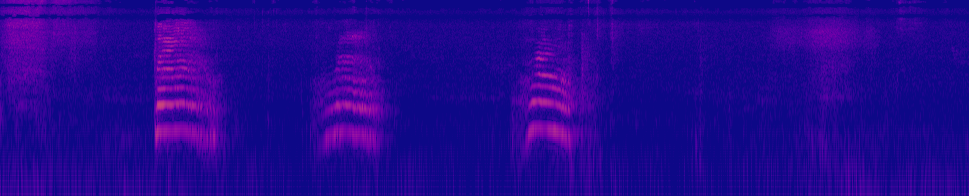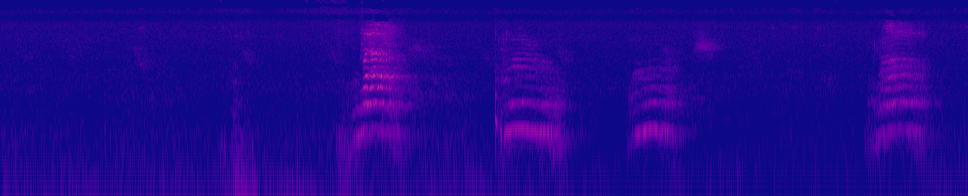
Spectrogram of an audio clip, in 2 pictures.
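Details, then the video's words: Kira, a mother cat with sleeping newborn kittens, repeatedly meows to be petted by her owner indoors; about seven clear, rising-then-falling meows spaced a few seconds apart, with quiet gaps between. "Mother cat meows loudly and asks to be petted while newborn kittens sleep"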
